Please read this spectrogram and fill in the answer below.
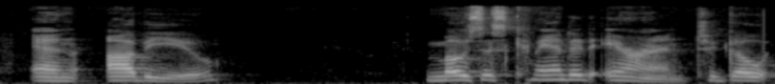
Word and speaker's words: Abihu: When Aaron's sons, we know them as Nadab and Abihu. That's not the way that the Hebrews pronounce it. It's Nadab and Abihu.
